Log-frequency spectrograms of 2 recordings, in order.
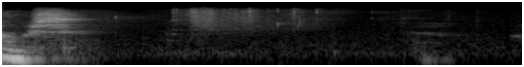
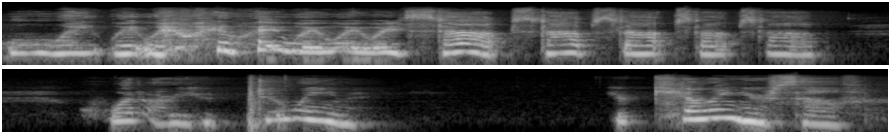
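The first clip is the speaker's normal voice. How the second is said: high, loud frantic cries of wait and stop, laughing through it; frantic high shout; 9 semitones higher, 8 dB louder than usual. A narrator's reading. Vak's wife rushes out to stop Vish hitting himself, frantic high shout. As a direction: shout at him to stop before he hurts himself.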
